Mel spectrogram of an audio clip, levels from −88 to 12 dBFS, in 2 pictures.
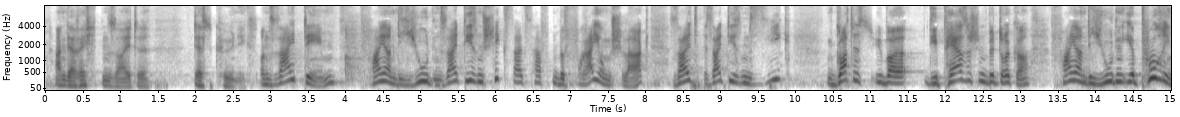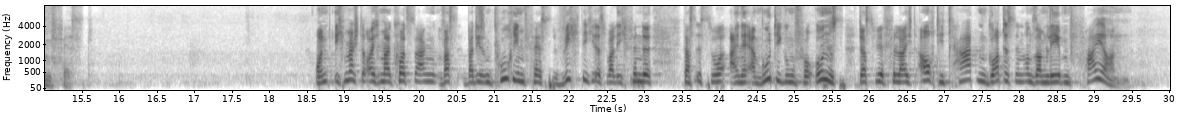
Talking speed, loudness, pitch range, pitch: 125 wpm, -24 LUFS, 175-225 Hz, 200 Hz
